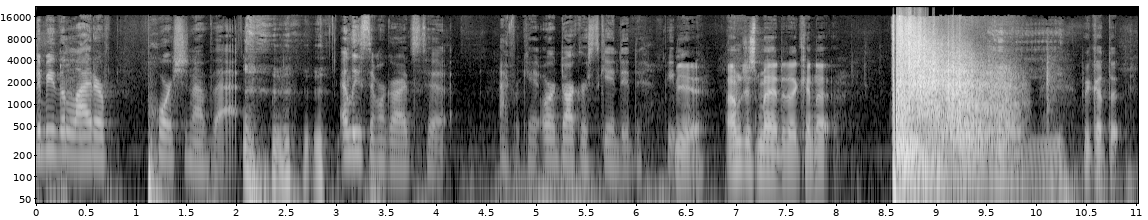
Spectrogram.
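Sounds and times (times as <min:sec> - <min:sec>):
speech: 0:00.0 - 0:08.2, 0:09.3 - 0:11.0
gunshot sound effect with long booming echo: 0:08.6 - 0:10.0.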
